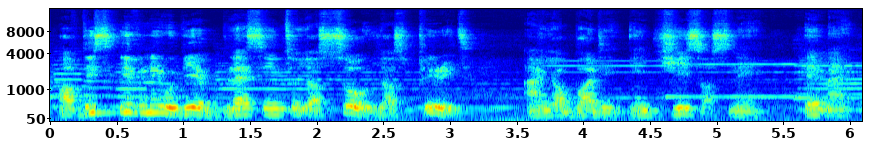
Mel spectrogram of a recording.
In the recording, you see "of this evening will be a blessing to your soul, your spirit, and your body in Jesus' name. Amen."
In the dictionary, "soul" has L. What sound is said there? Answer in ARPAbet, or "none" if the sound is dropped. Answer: L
